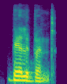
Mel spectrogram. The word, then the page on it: bellyband: Indian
